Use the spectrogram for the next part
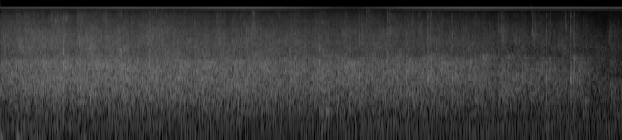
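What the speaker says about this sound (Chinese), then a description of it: "以热烈的掌声也谢谢自己吧" A large audience applauds at a Buddhist lecture on Nagarjuna's Bodhisambhara treatise, a dense and sustained wash of clapping that slowly fades toward the end.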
